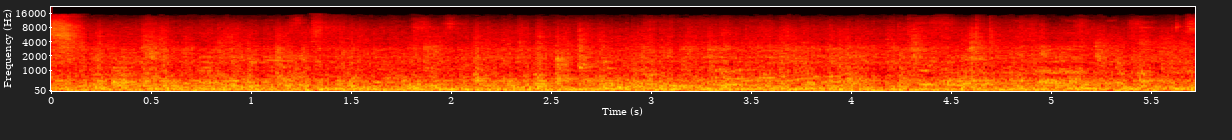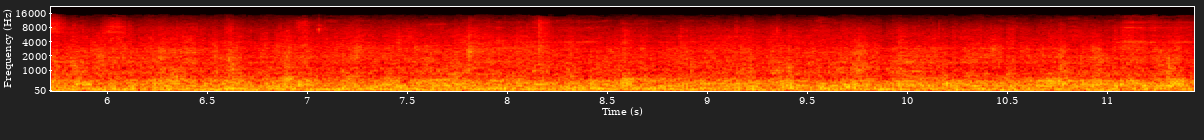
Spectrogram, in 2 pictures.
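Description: PeruRail passenger train running along the track, heard from inside the carriage: a steady rumble with scattered light clicks.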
